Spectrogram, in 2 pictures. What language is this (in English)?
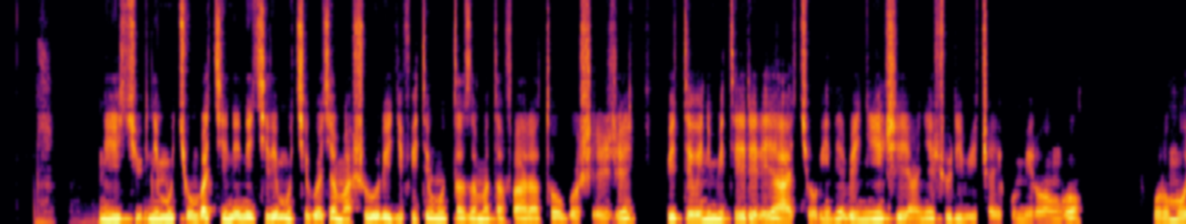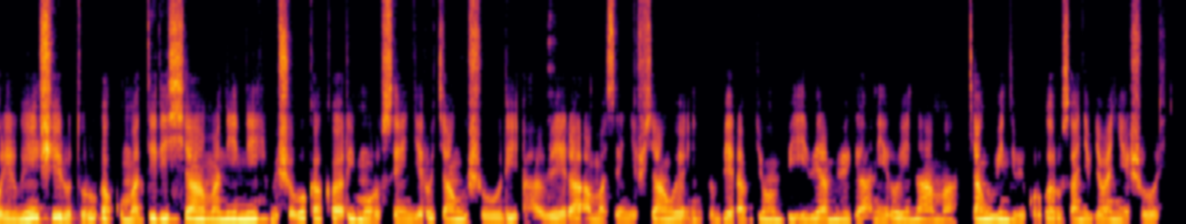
Kinyarwanda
